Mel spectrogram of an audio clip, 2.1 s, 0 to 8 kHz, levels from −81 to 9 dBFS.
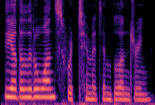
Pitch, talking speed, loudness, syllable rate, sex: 195 Hz, 230 wpm, -19 LUFS, 7.2 syllables/s, female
